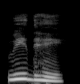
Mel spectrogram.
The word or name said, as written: ವಿತೆ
